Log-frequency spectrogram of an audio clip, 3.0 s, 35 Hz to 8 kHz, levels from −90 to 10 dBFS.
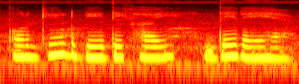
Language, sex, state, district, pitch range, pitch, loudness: Hindi, female, Uttar Pradesh, Saharanpur, 195-210 Hz, 200 Hz, -15 LUFS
